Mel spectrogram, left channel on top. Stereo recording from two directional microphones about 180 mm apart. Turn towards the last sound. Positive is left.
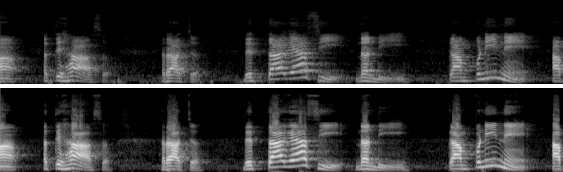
turn(degrees=-40)  # may be behind; listen again after turning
